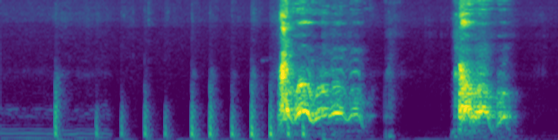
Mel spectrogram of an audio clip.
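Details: A Boston Terrier, woken from sleep by a run of quick knocks at a door, springs up on guard and gives harsh, rough alert barks while investigating.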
